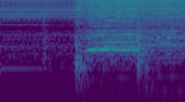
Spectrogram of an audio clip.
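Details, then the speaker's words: Spolar Gold Premier hydraulic reloading press pump hum rising, then a short high squeal of about a third of a second as the arm reaches its stop; normal end-of-cycle pump squeal. "you can hear that high pitch squeal that tells you that it is at the end of it cycle so you will know when you're loading with the hydraulic when you have actually reach the handle into the Stop"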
